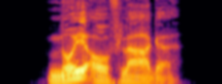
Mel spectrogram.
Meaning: 1. reprint (book, pamphlet, or other printed matter that has been published once before but is now being released again) 2. rerun, rehash
- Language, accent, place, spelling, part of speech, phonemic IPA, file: German, Germany, Berlin, Neuauflage, noun, /ˈnɔɪaʊfˌlaːɡə/, De-Neuauflage.ogg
